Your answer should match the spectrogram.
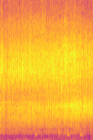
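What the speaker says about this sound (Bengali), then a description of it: "হালকা করে অল্প হলদির গুঁড়ো এবং লবণ দিয়ে ভেজে নিতেছি সর্ষের তেলের মধ্যে।" Food frying in mustard oil seasoned with turmeric and salt gives a steady, close hiss and sizzle that runs unbroken for the whole short stretch, with no voices over it.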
